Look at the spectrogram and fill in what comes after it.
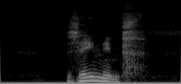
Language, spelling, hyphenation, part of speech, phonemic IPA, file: Dutch, zeenimf, zee‧nimf, noun, /ˈzeː.nɪmf/, Nl-zeenimf.ogg
- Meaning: sea nymph, e.g. a nereid or an Oceanid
